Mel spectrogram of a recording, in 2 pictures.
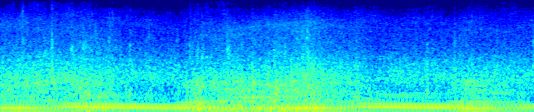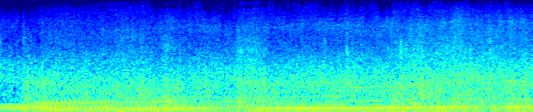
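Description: An engine hums steadily, revving up and down.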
